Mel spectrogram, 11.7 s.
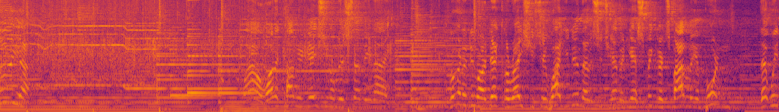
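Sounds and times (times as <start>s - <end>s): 
crowd clapping hands in praise: 0.0s - 8.5s
sustained low organ-like tones: 0.0s - 11.6s
speech: 4.2s - 11.6s.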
